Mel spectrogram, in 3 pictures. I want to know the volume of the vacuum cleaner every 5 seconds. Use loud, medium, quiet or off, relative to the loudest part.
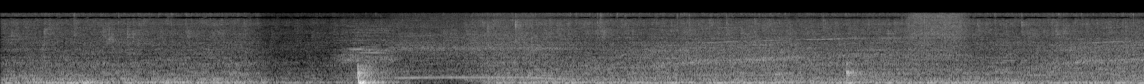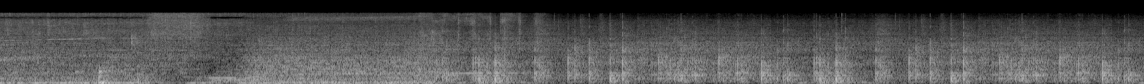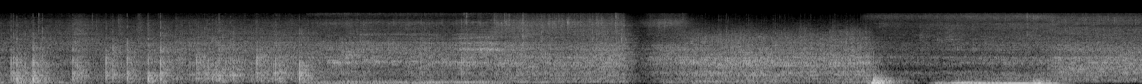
loud, loud, loud, loud, off, off, off.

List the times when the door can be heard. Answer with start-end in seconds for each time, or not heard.
not heard.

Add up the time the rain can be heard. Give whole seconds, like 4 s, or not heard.
34 s.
